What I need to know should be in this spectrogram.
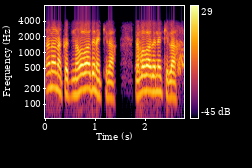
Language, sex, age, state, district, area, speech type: Sanskrit, male, 18-30, Karnataka, Shimoga, rural, conversation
